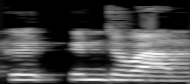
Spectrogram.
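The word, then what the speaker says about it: Gündoğan: I held my hands up to it straight away, like Gundogan, which I now know, and I will be pronouncing correctly all season.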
